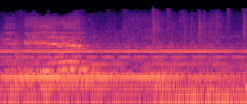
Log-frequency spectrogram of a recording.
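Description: Background drama music of sustained held notes, with a person's wavering, crying wail over it during the first second.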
